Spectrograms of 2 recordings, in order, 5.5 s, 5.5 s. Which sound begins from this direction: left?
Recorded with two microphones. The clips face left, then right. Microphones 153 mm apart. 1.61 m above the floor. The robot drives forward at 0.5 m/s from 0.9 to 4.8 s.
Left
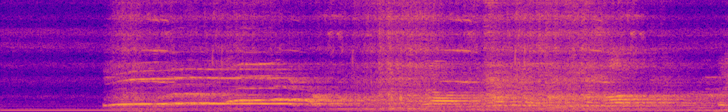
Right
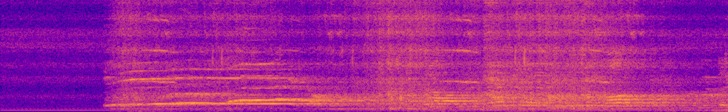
A shout, at 0.8 s.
